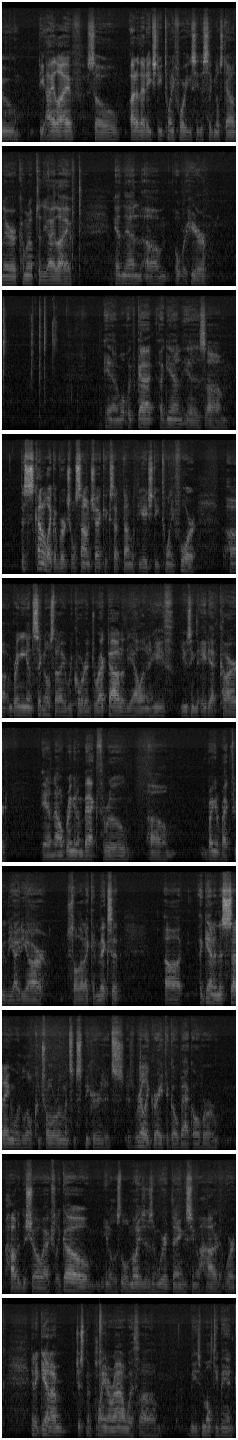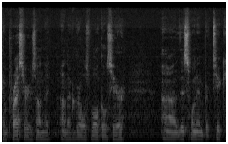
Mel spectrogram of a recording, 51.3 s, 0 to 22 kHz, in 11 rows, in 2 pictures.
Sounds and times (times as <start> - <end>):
Speech: 0.0 - 6.2, 6.9 - 8.9, 11.4 - 23.6, 24.2 - 30.5, 31.3 - 49.3, 50.0 - 51.2.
